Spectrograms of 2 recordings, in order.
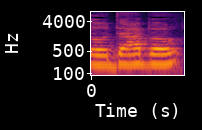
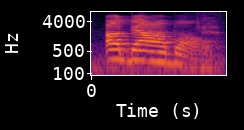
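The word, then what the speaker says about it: O dabo: And in Yoruba, we say goodbye by saying Odabo. What do you say? Bye-bye. And what else do you say? How do you say it in Yoruba? Odabo.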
